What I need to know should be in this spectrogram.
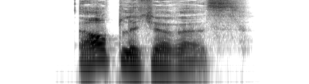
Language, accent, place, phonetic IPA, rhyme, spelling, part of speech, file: German, Germany, Berlin, [ˈœʁtlɪçəʁəs], -œʁtlɪçəʁəs, örtlicheres, adjective, De-örtlicheres.ogg
- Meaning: strong/mixed nominative/accusative neuter singular comparative degree of örtlich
